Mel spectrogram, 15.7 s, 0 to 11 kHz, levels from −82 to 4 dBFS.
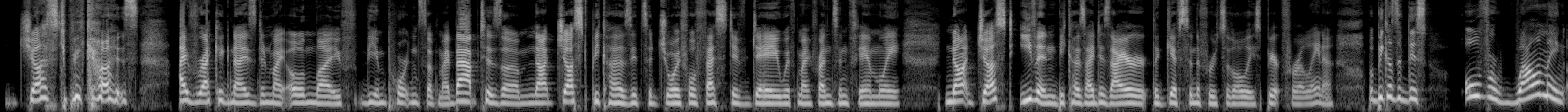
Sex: female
